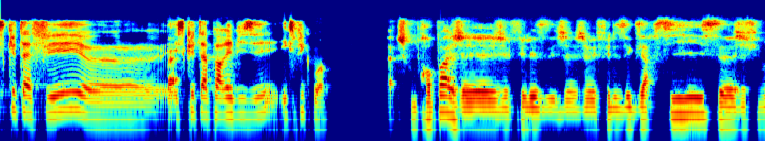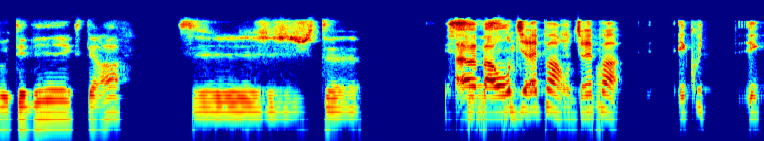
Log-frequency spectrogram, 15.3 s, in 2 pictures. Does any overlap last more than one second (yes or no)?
yes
